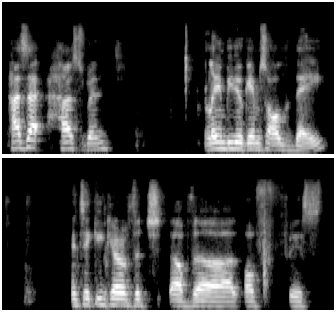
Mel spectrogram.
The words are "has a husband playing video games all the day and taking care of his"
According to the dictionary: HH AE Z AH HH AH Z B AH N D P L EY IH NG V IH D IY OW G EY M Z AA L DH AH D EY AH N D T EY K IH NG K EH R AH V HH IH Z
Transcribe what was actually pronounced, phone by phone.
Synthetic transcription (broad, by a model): HH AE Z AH HH AH Z B AH N D P L EY IH NG V IH D IY OW G EY M Z AA L DH AH D EY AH N T EY K IH NG K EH R AH V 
